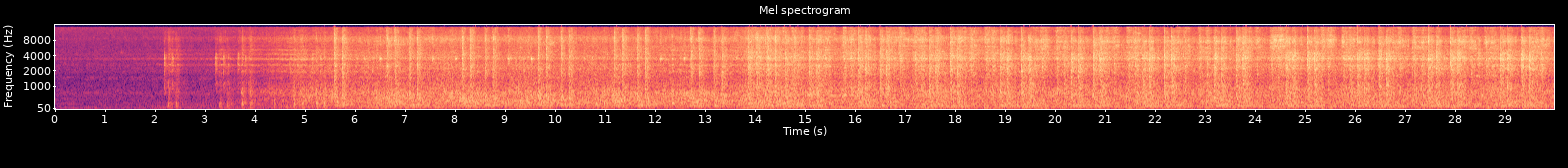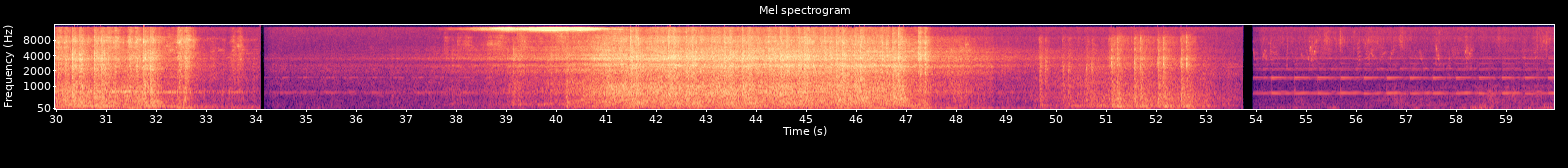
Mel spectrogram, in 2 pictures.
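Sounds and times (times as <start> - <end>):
diesel railcar passing: 0.0 - 59.9
freight train wheels clattering: 3.2 - 32.9, 40.6 - 48.1.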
